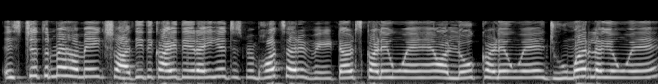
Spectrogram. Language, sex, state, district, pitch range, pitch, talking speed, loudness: Hindi, female, Chandigarh, Chandigarh, 310-345 Hz, 320 Hz, 245 wpm, -11 LUFS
